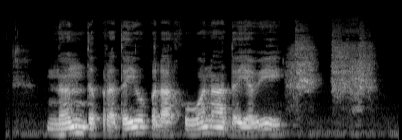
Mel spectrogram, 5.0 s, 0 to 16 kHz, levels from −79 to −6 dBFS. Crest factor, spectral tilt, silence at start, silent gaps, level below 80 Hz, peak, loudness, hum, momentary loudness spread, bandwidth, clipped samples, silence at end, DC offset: 18 dB; -5.5 dB/octave; 0.2 s; none; -64 dBFS; -8 dBFS; -25 LUFS; none; 13 LU; 10 kHz; under 0.1%; 0.35 s; under 0.1%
